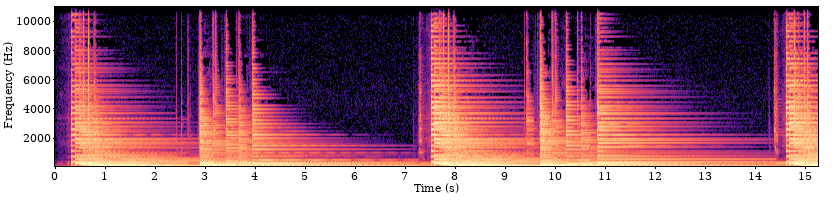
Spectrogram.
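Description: Instrumental song intro on guitar: sustained chords struck about five times, each left to ring out and fade slowly, with a slight pulsing in the ringing.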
